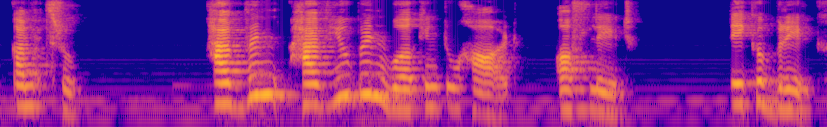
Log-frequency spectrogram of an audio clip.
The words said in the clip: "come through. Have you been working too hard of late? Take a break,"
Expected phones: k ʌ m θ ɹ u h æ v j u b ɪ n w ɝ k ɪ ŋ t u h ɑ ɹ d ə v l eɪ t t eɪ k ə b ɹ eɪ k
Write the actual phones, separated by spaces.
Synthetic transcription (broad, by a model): k ʌ m t ɹ u h æ v j u b ɪ n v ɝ k ɪ ŋ t u h ɑ ɹ d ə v l eɪ t t eɪ k ə b ɹ eɪ k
